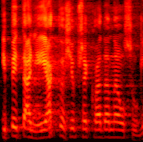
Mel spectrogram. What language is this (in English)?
Polish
